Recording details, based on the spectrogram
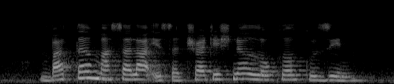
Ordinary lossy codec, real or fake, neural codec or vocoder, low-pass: none; fake; vocoder, 44.1 kHz, 128 mel bands every 256 samples, BigVGAN v2; 7.2 kHz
